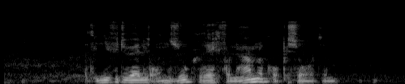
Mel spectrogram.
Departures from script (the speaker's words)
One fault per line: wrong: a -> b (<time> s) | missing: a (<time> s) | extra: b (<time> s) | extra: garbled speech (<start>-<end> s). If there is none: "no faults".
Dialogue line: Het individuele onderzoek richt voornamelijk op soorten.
no faults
